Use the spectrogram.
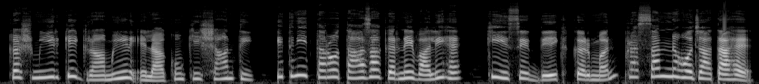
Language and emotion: Hindi, happy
